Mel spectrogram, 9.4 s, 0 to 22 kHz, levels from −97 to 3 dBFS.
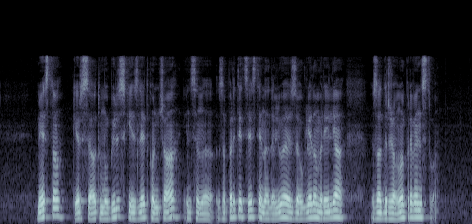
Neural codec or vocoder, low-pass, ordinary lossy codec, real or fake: none; none; none; real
